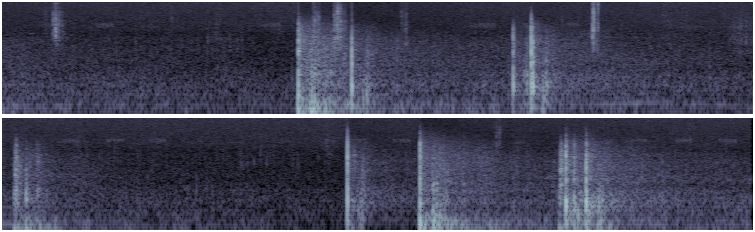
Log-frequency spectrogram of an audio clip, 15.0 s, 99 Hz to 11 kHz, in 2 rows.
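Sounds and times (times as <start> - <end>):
fireworks bursting: 0.0 - 9.6, 10.9 - 15.0
rolling rumble: 0.0 - 10.6.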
